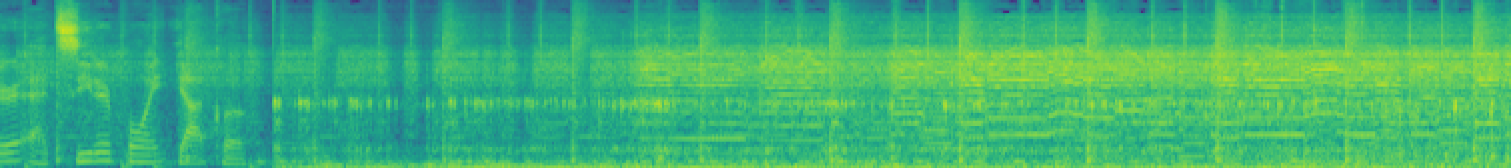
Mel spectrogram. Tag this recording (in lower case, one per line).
speech
music
sailboat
